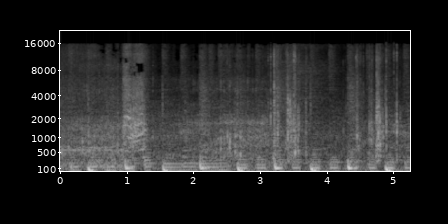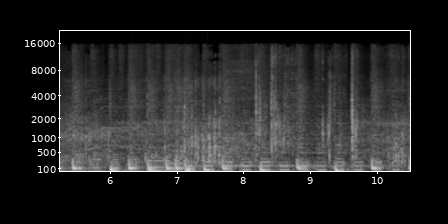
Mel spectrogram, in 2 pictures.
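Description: A music track with a steady beat and a stepping bass line, over skateboard wheels rolling on concrete and the sharp clacks of the board.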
